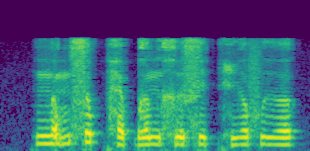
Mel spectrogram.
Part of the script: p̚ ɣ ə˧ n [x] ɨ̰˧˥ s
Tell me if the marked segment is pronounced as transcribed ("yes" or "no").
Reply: yes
